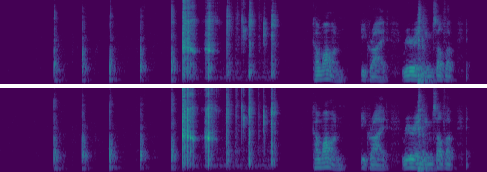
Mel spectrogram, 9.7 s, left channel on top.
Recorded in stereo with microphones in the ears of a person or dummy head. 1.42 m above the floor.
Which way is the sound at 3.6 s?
45° right (ahead or behind).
